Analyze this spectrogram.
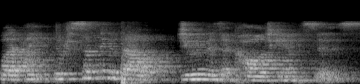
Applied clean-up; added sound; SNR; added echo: neural separator model SepFormer DNS4.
